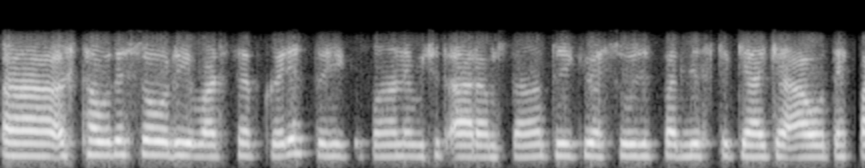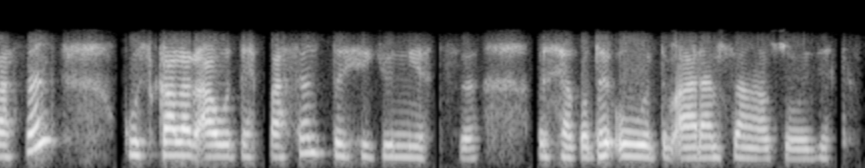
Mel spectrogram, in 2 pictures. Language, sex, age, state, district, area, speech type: Kashmiri, female, 18-30, Jammu and Kashmir, Bandipora, rural, conversation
